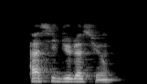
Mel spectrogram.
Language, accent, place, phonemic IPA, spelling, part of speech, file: French, France, Lyon, /a.si.dy.la.sjɔ̃/, acidulation, noun, LL-Q150 (fra)-acidulation.wav
- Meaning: acidulation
